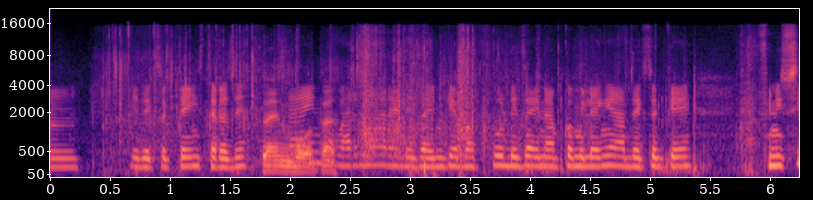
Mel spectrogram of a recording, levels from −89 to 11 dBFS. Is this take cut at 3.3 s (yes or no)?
no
